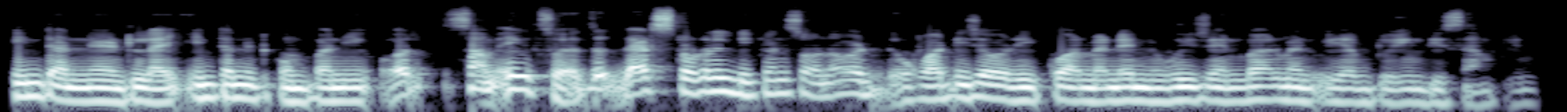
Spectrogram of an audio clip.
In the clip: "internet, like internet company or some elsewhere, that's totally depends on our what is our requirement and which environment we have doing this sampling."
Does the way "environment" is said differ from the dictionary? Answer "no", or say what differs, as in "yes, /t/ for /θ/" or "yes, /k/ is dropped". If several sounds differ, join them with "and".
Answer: yes, /ɹ/ is dropped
